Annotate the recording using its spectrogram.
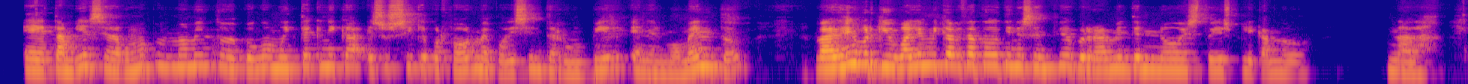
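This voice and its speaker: Very fast in pace, a woman talks at a high pitch. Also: ordinary pitch variation. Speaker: lecturer on literature. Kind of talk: lecture. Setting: lecture hall with audience, streamed. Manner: hesitant, many fillers.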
